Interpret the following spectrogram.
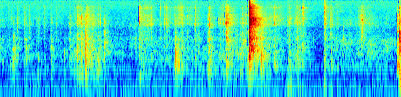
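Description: Handling noise as the canopy hatch of an RC plane is pried off by hand: a series of small clicks and knocks, with one sharper click about two and a half seconds in.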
